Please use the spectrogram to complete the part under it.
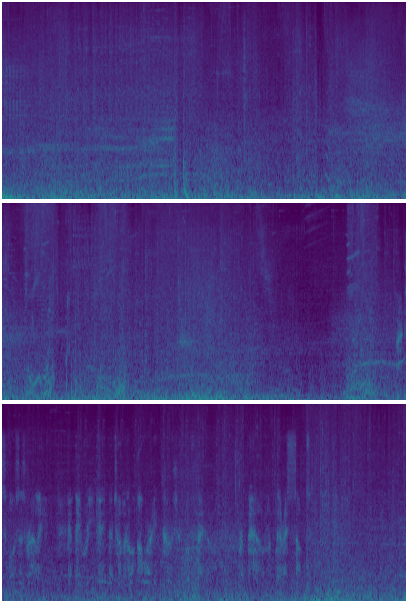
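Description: Explosions burst loudly now and then.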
